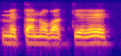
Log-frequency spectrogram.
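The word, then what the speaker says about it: Methanobacteriaceae: Si ustedes pronuncian bien estas dos letras que están aquí, suele pronunciarse como una E, pero no como la del español, sino una como un sonido como entre A y la E. Entonces sería Metanobacteriaceae, perteneciente al dominio Archaea.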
